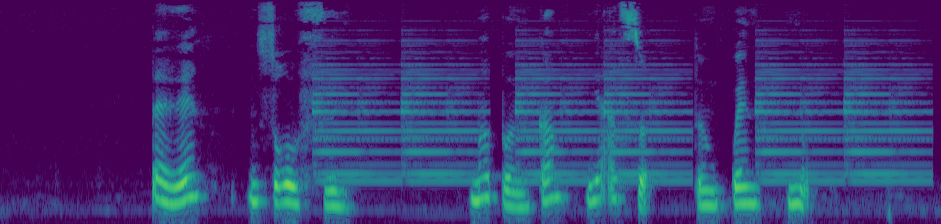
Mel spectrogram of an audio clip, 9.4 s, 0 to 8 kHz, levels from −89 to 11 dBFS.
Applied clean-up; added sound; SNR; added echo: none; Bell; 15 dB; none.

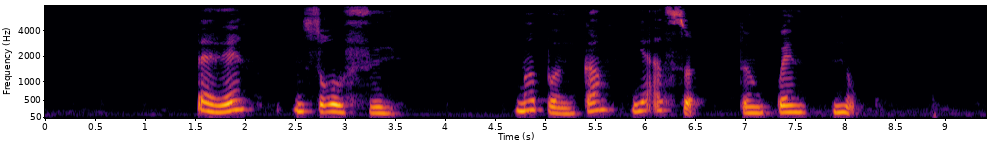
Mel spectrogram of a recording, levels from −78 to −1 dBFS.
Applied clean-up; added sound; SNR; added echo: none; none; none; none.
